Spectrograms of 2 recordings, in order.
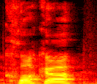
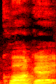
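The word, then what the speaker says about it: quagga: centto sandwich and apparently the English word quaga is pronounced like that I was corrected by my dad of all people if you say quaca it's spelled different little tuni shiny muscle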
